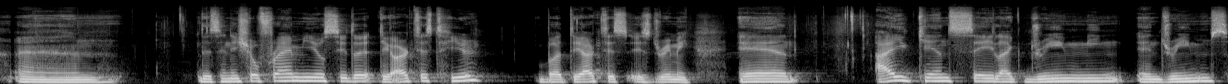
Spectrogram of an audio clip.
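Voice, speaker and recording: In a Portuguese accent, a man speaks at a very slow pace with very even loudness. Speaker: digital artist. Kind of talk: casual walkthrough narration. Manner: halting, with repetitions and fillers.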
